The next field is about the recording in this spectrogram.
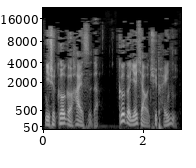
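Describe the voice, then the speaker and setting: A man's voice: fairly low pitch, big pitch swings, brisk, a little mellow, slightly rough, dry recording, studio quality. A man voicing a timid, guilt-stricken young boy in a storybook narration, tender, hesitant and sad. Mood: sorrowful.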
